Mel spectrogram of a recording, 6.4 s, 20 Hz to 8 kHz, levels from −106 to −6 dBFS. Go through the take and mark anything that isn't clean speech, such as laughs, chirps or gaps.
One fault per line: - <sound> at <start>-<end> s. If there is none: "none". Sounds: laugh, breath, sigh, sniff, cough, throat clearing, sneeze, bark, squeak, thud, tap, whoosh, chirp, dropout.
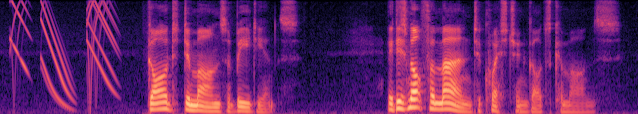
- chirp at 0.1-1.2 s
